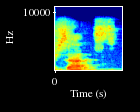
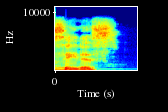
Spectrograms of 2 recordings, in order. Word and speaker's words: sadist: How do you say, is it sadist or saddest? – I thought it was sadist. – Okay, sadist, 42%.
